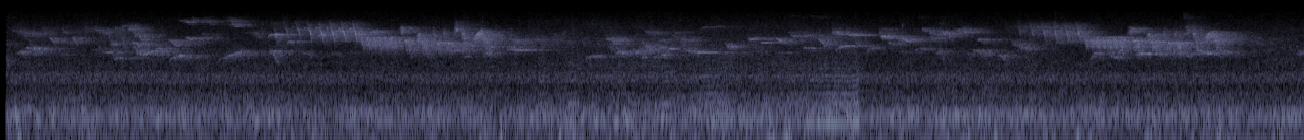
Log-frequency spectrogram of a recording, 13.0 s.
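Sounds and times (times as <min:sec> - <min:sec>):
faint songbirds chirping: 0:00.1 - 0:13.0.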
